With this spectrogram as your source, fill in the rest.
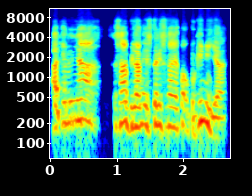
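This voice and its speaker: A man casually sharing an experience in a discussion, animated and chatty. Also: high-pitched, normal speed, dry recording, highs cut off. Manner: animated storytelling with rising exclamations.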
